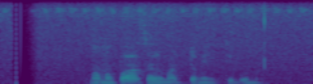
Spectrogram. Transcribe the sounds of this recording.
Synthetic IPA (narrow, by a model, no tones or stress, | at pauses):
mʔɐmɐpaːsɐlmɐʈːɐment̪ibunɐ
